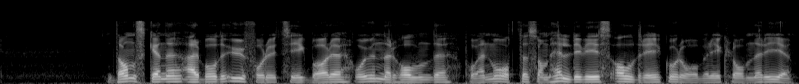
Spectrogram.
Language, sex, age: Norwegian, male, 57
